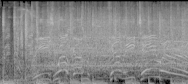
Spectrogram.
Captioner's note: cheers and applause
